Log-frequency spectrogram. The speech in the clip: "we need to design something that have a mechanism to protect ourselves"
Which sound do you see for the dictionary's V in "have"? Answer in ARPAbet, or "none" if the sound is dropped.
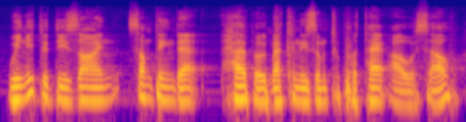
P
